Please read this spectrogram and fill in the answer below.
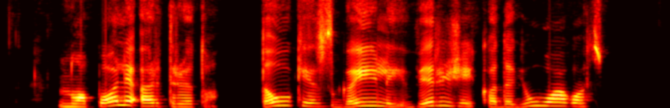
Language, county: Lithuanian, Marijampolė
